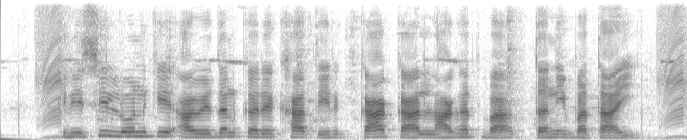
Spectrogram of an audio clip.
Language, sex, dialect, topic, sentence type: Bhojpuri, male, Southern / Standard, banking, question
